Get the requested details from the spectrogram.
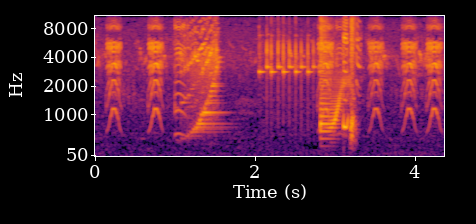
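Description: A rubbery stretching sound boings and wobbles.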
